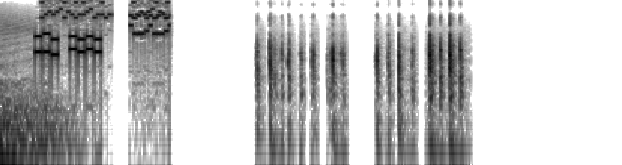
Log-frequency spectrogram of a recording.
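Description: Intro sound effects: a quick run of high electronic beeping notes, then a string of keyboard typing clicks as a web address is typed out.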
